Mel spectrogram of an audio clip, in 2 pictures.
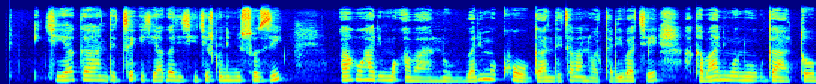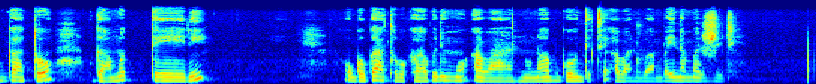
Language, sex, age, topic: Kinyarwanda, female, 18-24, government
